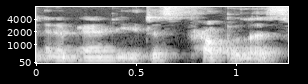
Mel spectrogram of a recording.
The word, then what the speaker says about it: propolis: to always pronounce as propolis but then i actually looked up the official pronunciation and apparently it is propolis which makes sense because we also say proper properties but anyway propolis what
